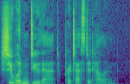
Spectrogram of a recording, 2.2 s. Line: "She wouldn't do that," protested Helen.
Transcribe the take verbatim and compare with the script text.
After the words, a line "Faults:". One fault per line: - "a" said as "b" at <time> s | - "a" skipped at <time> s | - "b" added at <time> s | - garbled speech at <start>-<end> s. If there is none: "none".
"She wouldn't do that," protested Helen.
Faults:
none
